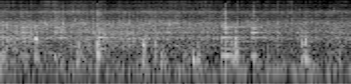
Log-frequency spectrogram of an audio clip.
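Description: Tomatoes frying in a pan while being stirred, with a dense, continuous sizzle and intermittent spatula scrapes and taps throughout, close and fairly loud, with no one talking.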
